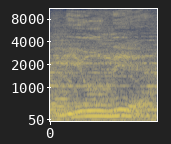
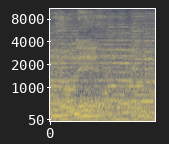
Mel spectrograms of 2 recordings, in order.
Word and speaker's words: Mjolnir: It's pronounced Mjolnir. Momnir. Mjolnir.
